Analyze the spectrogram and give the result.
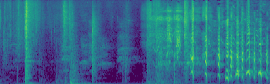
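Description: A dog gives a few sharp, separated barks. Then, as it is chased around a room and caught, there is a busy burst of rapid high-pitched yelps and squeals over scuffling noise.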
